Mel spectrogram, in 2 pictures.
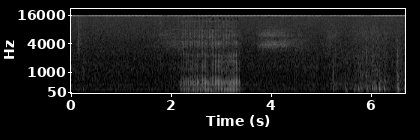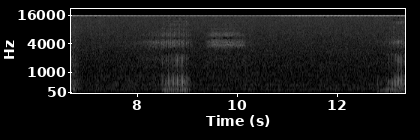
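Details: Victorian bulldog napping after a bath, worn out: irregular snuffly snores with small clicks and whistly exhales in a quiet room; snoring.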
